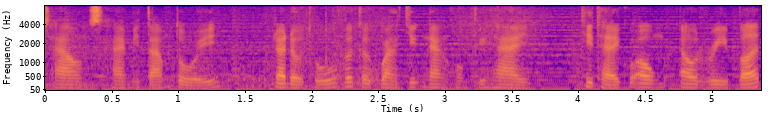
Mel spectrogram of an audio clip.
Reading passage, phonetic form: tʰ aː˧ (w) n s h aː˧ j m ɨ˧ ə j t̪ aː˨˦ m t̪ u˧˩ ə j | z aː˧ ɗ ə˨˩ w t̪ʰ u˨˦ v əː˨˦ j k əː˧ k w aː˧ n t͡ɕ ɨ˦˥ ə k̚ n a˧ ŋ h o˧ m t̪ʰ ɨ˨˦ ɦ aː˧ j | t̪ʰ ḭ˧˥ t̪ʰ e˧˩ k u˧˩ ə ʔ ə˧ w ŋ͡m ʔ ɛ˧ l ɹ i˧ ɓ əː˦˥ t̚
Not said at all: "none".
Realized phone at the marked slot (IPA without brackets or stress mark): w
